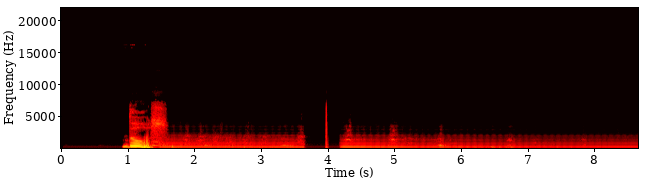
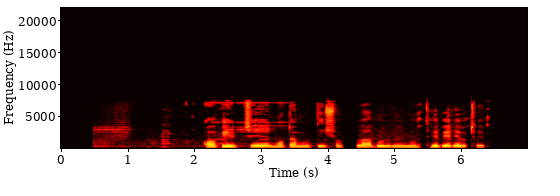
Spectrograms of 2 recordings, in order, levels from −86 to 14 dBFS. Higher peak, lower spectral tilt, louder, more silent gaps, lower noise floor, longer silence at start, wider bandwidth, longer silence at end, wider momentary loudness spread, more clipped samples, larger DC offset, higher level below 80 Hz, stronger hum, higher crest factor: about the same, -4 dBFS vs -2 dBFS; first, -7.5 dB/octave vs -4.5 dB/octave; about the same, -19 LUFS vs -19 LUFS; neither; first, -73 dBFS vs -62 dBFS; about the same, 0.9 s vs 0.85 s; about the same, 7.4 kHz vs 8 kHz; first, 0.8 s vs 0.65 s; first, 28 LU vs 9 LU; neither; neither; second, -72 dBFS vs -64 dBFS; neither; about the same, 22 dB vs 18 dB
